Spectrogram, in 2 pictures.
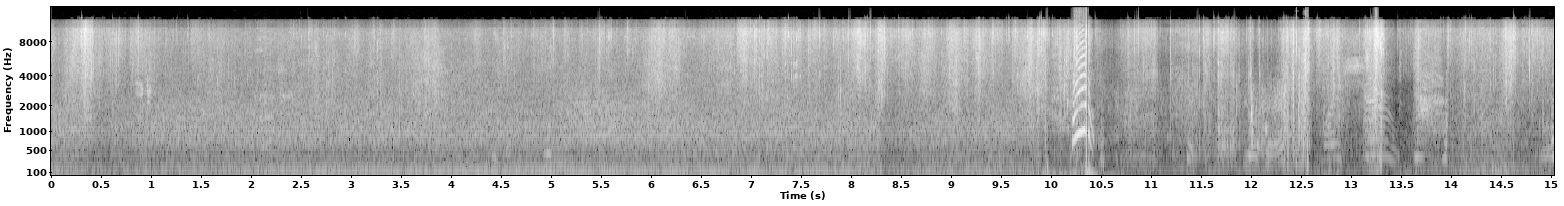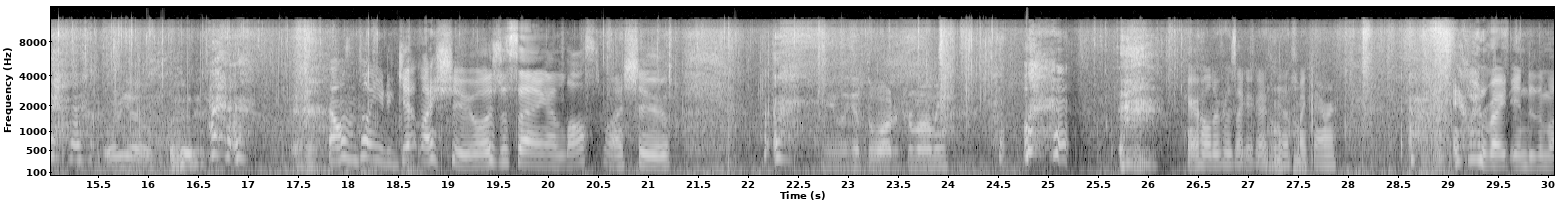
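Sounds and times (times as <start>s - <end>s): scuffling in leaves: 0.0s - 17.8s
rustling of dry leaves: 0.0s - 30.0s
loud high yelp: 10.1s - 10.6s
person laughing: 16.2s - 17.7s, 24.5s - 26.1s.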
